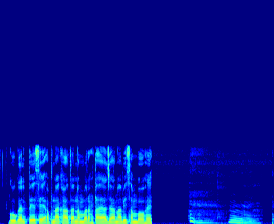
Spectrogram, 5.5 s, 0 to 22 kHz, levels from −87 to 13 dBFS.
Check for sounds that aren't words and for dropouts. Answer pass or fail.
fail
